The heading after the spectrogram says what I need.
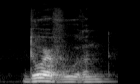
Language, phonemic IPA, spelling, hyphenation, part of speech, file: Dutch, /ˈdoːrˌvu.rə(n)/, doorvoeren, door‧voe‧ren, verb, Nl-doorvoeren.ogg
- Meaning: 1. to consistently apply 2. to carry out, to implement 3. to carry or transport further, to continue to transport 4. to import in order to reexport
